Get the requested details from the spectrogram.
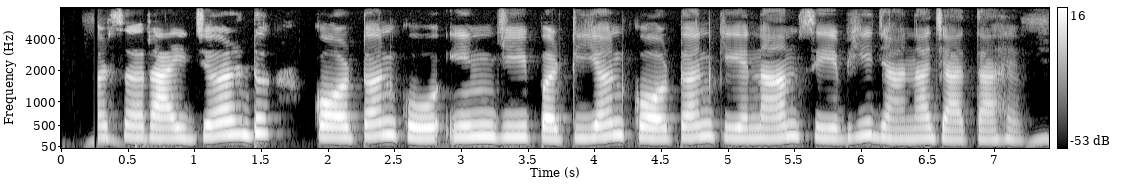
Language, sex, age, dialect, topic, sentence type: Hindi, female, 18-24, Kanauji Braj Bhasha, agriculture, statement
